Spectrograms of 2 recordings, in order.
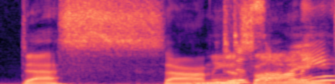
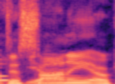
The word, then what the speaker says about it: Dasani: I know how to say this, but what's that water company that Dasani? Dasani? Okay. I never hear that one advertised. I guess water's not advertised that much on television. No, I mean Dasani.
